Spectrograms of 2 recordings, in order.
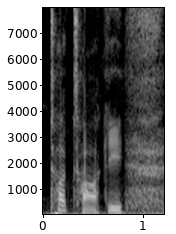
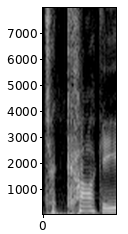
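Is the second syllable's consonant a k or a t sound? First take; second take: t; k. First: The second syllable starts with a t sound. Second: The second syllable starts with a k sound. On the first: The speaker calls it right. "it's actually Tataki" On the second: The speaker calls it wrong. "I mispronounced the name of the bait. It's not Takaki"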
